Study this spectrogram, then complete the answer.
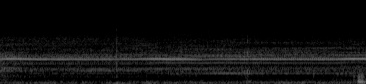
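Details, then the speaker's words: ASUS GL504G laptop fan: a constant airy whir with a thin high whine. It gets noisier as it spins faster, then stops and restarts on its own. The technician suspects the customer's use of canned air damaged it; a worn bearing is possible but not confirmed. "so when it spins faster and faster it'll get noisy and then the fan will just stop spinning and then it will start again"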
